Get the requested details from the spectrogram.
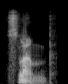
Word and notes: slump: British English

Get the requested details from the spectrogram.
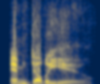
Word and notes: MW: American English

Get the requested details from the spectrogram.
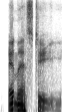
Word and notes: MST: British English

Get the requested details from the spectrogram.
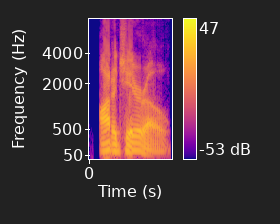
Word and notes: autogyro: American English

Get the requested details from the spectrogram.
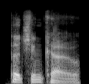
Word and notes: pachinko: British English

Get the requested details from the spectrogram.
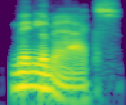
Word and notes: minimax: American English

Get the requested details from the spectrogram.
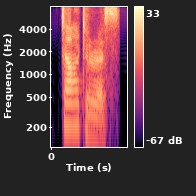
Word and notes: Tartarus: Indian

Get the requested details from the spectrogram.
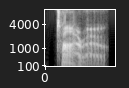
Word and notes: tiro: British English

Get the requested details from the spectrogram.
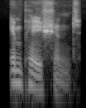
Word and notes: impatient: American English

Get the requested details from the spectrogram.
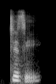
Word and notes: tizzy: Indian

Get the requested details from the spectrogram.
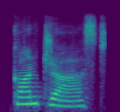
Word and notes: contrast: Indian

